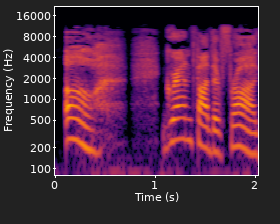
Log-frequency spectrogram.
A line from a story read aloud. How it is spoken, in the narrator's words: he panted as soon as he reached the edge of the Smiling Pool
